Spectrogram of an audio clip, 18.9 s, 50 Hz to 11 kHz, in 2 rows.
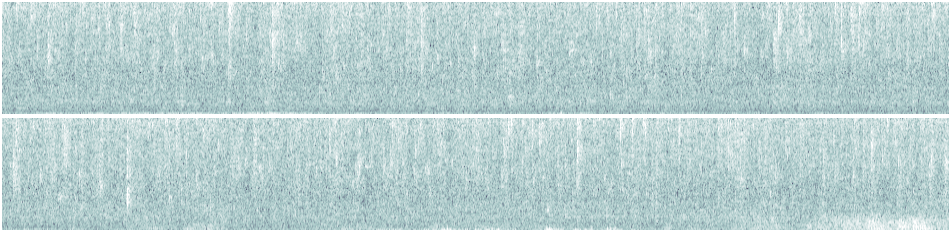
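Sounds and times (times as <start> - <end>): rain falling: 0.0 - 18.9
thunder rumbling: 10.8 - 18.9.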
